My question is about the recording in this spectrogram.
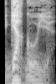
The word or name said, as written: gargouille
